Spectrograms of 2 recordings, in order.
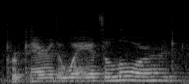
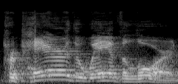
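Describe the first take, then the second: First: It is said timidly, without conviction. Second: It is said boldly, as a proclamation.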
